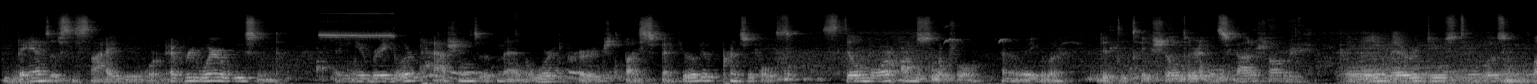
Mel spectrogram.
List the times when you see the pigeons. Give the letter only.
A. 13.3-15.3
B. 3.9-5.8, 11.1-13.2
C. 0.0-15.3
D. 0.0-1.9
B.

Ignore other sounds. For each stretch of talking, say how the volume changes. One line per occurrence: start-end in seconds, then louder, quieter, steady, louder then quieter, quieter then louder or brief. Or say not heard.
0.0-15.3 steady.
